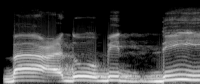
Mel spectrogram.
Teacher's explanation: দি 3 আলিফ টেনে নুনকে সাকিন করব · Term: আরজি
